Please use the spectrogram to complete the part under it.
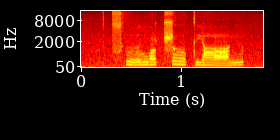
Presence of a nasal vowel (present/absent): absent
